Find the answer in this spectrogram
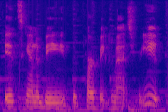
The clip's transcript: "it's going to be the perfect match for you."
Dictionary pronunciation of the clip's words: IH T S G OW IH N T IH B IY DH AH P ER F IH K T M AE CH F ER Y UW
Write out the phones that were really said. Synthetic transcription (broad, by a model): IH T S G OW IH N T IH B IY DH AH P ER F IH K T M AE S F ER Y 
